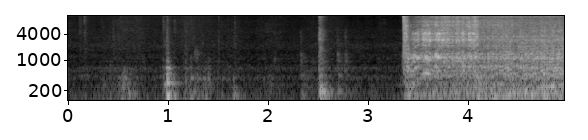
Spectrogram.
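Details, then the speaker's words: Boat inboard engine started after a complete rewiring; quiet ticking and clicks, then it fires and runs steadily with cooling water squirting out the back, so the pump works. After 30 minutes it reaches 140 degrees, oil pressure holds, and the ammeter has a problem. "I can hear the water squirting out the back, so the pump's working."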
